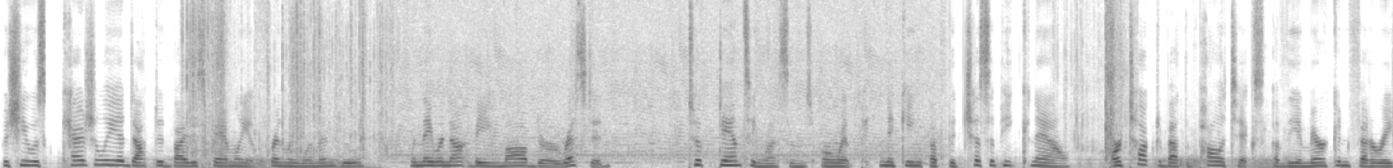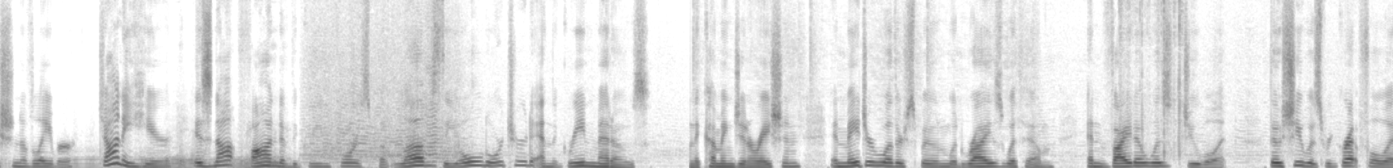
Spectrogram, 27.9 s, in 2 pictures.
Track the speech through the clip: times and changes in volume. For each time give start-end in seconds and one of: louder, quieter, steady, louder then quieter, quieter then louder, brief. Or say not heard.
0.0-6.1 steady
6.8-27.8 steady.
